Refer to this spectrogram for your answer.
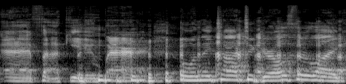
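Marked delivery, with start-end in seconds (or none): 0.0-1.5 very drawn-out, rough, creaky bro voice. Imitating how dudes talk to friends on the phone: imitating dudes talking to their friends. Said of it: "dudes, when they're on the phone and they're talking to their friends, they're like".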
